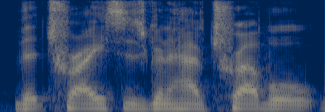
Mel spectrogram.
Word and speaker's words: Trice: Okay, sit back and bear with me a second here because I want to talk about the Steelers' six round pick, Corey Trice. And is that the right pronunciation? That's correct. Thank you.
